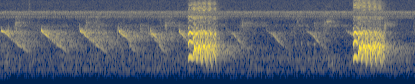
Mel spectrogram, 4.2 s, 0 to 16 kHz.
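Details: Red-bellied woodpecker giving churr trill calls in Florida, filmed on a Canon R5 C: two loud, harsh rolling bursts a second and a half apart over a background of soft, repeated downward-sliding whistles.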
